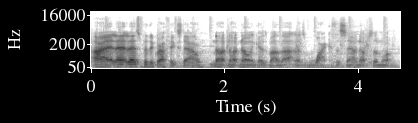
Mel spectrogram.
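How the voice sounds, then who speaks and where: A nineteen-year-old Englishman hosts a gaming video, giving casual let's play commentary in a fast, sharp, mid-range voice with fairly even intonation. He jokes, swears freely, interrupts himself and reads game text aloud over faint background music.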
